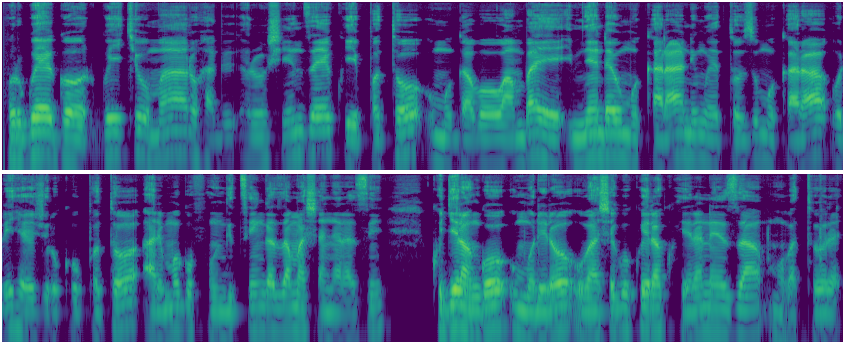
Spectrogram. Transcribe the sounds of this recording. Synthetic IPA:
uɾɡwe̞ːɡo̞ɾɡwiːcuːma | ɾuʃiːnze̞kwiːpo̞to̞umuɡaβo̞waːmbaje̞imɲe̞ːndajumukʰaɾanimwe̞ːto̞zumukaɾauɾiɦe̞ːʒuɾukupo̞to̞a̰ɾimo̞ɡufuːŋɡit͡siːŋɡazamaʃaɲaɾazi | kuɟiɾaŋɡo̞ʔumuɾiɾo̞ṵβaʃe̞ɡukwiːɾakwiːɾane̞ːzamuβatʰuːɾaɟe

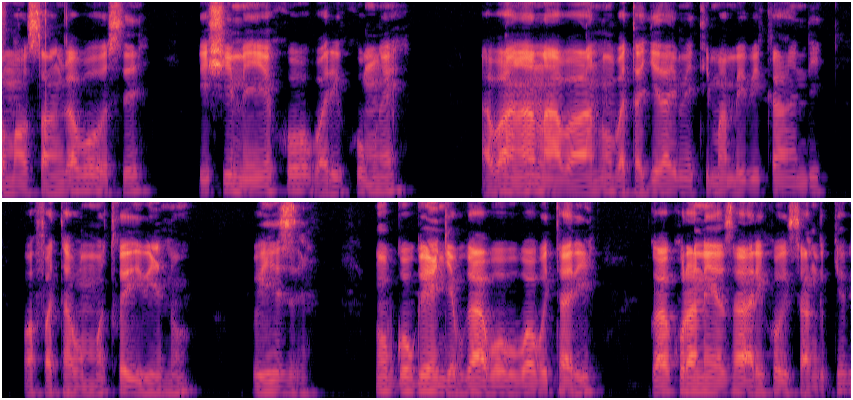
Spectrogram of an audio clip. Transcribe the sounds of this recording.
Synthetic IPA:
omaβusaːŋɡaβo̞ːse̞ | iʃimije̞ko̞βaɾikumŋe̞ | aβaːnanaːβaːn̥huβataɟiɾaimitimamiβikaːndi | βafataβumotwejiβiːn̥hu | βiːze | nuːb̚ɡoβɡe̞ːɲɟe̞βɡaːβo̞βuβaβutaɾi | βɡaːkuɾane̞ːzaːɾiko̞βisaːŋɡiβjoβ

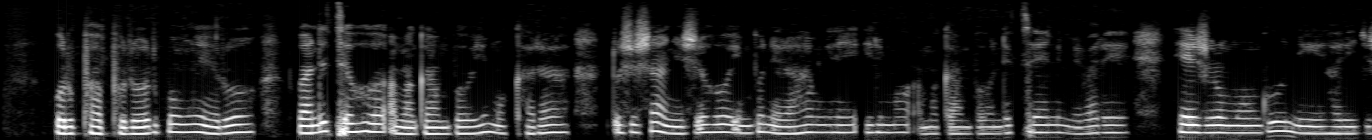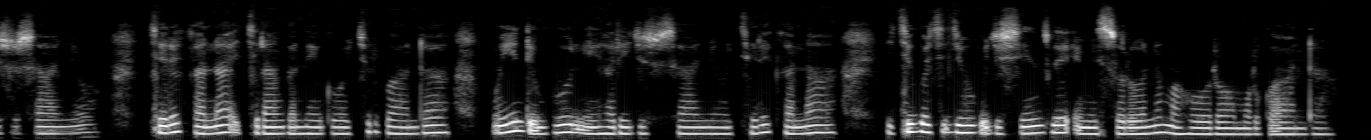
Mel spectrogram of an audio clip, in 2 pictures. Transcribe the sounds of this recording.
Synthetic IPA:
uɾupʰapʰuɾo̞ɾɡwuːmŋe̞ːɾuɾwaːndit͡se̞ɦo̞a̰maɡaːmbo̞jumukʰaɾaɾuʃuʃaɲiʒe̞ɦo̞ḭmbo̞ne̞ɾaɦamŋe̞iɾimo̞a̰maɡ̥aːmbo̞nde̞t͡se̞nimiβaɾe̞he̞ːʒuɾumuːŋɡuniɦaɾiɟiʃuʃaɲo̞ce̞ːɾe̞kʰanaḭciɾaːŋɡan̥he̞ɡo̞cuɾɡwaːndamujiːndḭŋɡuniɦaɾiɟiʃu̥ʃaɲo̞ce̞ːɾe̞kʰanaiciɡo̞ciɟihuɡṵɟiʃiːnzɡwe̞ʔimiso̞ɾo̞namaɦo̞ɾo̞muɾɡwa̰ːnda

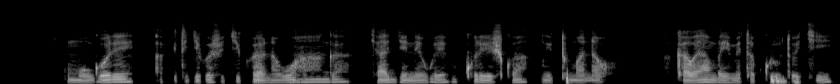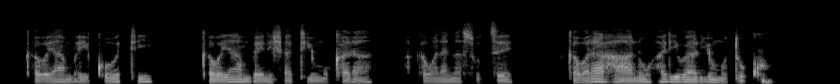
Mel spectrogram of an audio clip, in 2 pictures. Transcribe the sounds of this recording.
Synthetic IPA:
umuɡo̞ɾe̞ | afiteiɟiko̞ʃo̞ciːko̞ɾanawuɦaːŋɡacaːɟe̞ne̞we̞ɡukʰo̞ɾe̞ːʃkwamŋiːtumanaho̞ | akʰaβajaːmbajemetakuɾṵto̞cʰi | akʰaβajaːmbajekʰo̞ːtʰi | akʰaβajaːmbaje̞niʃaːtijumukʰaɾaː | kʰaβananasut͡se̞ | akaβaɾahaːn̥huhaɾiβaaɾɟumutukʰu̥

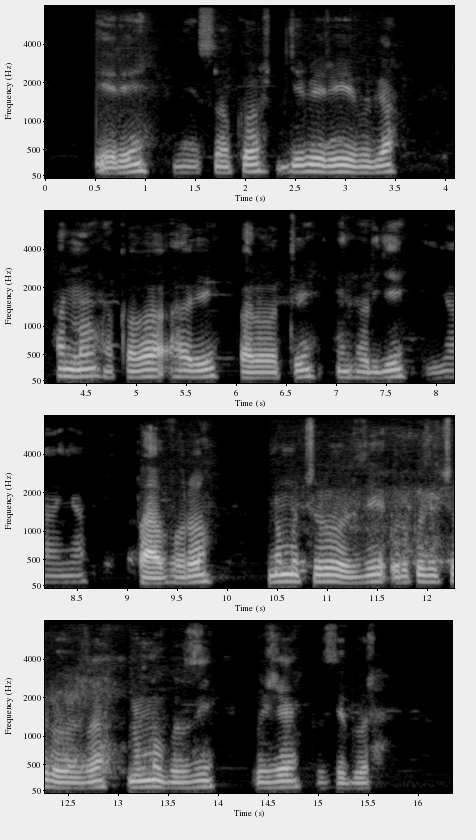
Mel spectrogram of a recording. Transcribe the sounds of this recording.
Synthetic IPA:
iɾi | niːso̞ko̞ɾɟiβiɾiːβɡa | hano̞hakaβahaɾi | kaɾotiː | n̥oɾɟi | imɲaːɲa | pavuɾo̞ | numut͡ʃuɾuːziʔuɾukuzit͡ʃuɾuːzanumuɡuzi | uʒekuziβuɾa

